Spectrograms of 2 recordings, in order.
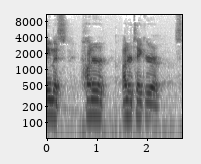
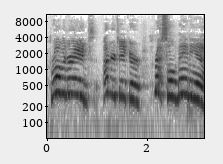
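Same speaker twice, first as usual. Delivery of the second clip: mock announcer; 14 semitones higher than usual. Mocking announcer voice.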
